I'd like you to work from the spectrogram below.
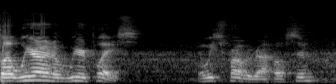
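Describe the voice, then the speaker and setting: The speaker has an American accent. Noticeable background noise runs behind the voice. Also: man. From US Midwest, Chicago. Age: 60s. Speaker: author and media experimenter. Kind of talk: onstage conversation.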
